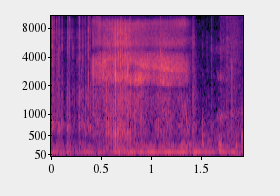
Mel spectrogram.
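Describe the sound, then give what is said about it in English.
Old, glued and taped Bible pages that stick together are turned and pulled apart, making a brief papery rustle and crinkle. “Hebrews chapter number 10, if I can find my place. My pages are sticking together. My pages are glued and taped. They're falling apart.”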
